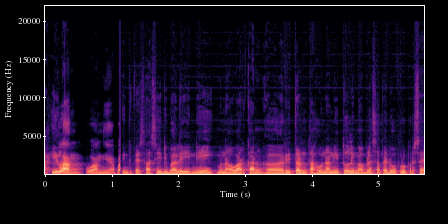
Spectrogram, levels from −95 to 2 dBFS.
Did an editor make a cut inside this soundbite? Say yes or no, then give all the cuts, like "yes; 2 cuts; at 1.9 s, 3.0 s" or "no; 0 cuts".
yes; 1 cut; at 1.1 s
